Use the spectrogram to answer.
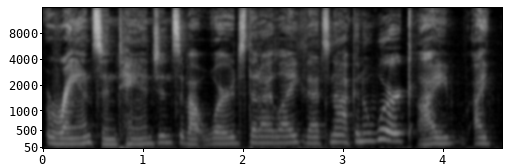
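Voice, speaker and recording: A man's voice: a little high, unhurried, lightly acted. A man playing a flustered, befuddled young guy in an improvised roleplay audio, stammering and rambling as he talks to the listener. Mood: flustered, confused. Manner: stammering, rambling, awkwardly backtracking.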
